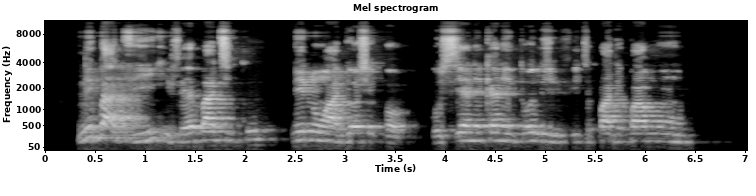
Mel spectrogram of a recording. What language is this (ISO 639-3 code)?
yor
